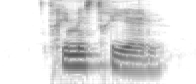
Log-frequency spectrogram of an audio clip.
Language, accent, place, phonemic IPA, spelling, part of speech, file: French, France, Paris, /tʁi.mɛs.tʁi.jɛl/, trimestriel, adjective, LL-Q150 (fra)-trimestriel.wav
- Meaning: 1. every three months 2. quarterly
